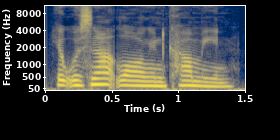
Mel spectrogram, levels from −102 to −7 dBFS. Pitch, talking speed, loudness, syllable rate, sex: 180 Hz, 240 wpm, -14 LUFS, 5.3 syllables/s, female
